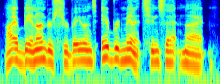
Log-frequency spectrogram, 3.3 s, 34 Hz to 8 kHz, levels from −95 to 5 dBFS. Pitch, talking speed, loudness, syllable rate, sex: 145 Hz, 180 wpm, -17 LUFS, 6.6 syllables/s, male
